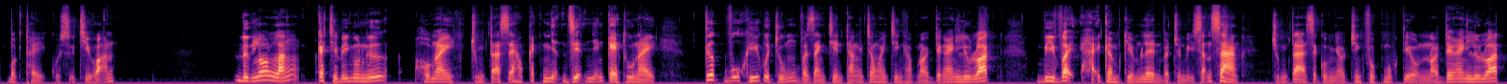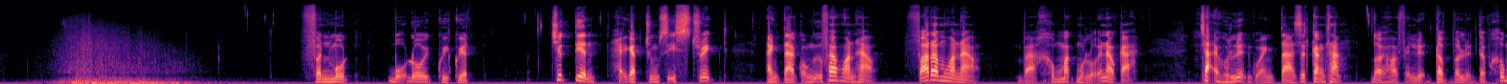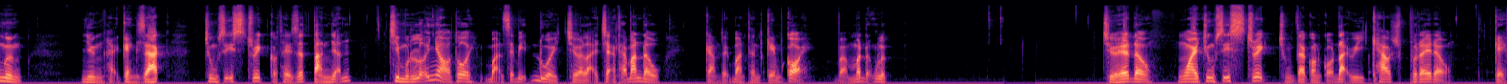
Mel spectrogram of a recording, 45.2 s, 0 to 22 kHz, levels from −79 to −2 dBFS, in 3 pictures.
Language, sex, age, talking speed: Vietnamese, male, 20-39, 230 wpm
